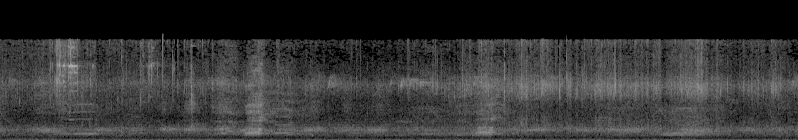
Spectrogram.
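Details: Call duck feeding in water: brief harsh quacks spaced a couple of seconds apart, some rising slightly, set against constant deep rumbling background noise.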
